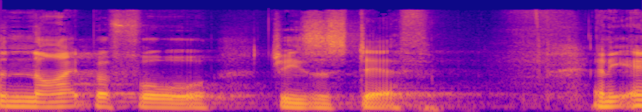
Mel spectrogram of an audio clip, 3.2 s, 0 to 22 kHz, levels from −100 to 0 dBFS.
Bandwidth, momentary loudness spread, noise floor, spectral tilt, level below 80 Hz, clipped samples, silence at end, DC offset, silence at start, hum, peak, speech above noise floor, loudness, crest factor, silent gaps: 16.5 kHz; 16 LU; -43 dBFS; -3.5 dB/octave; -58 dBFS; under 0.1%; 0 s; under 0.1%; 0 s; none; -4 dBFS; 20 dB; -23 LUFS; 20 dB; none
